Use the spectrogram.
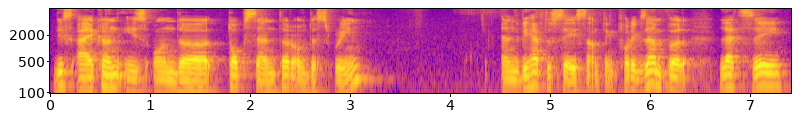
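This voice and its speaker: A man's voice: on the low side, a little slow, warm tone. A man hosting a how-to tutorial, narrating the steps in a scripted, instructional style. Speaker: tutorial host.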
